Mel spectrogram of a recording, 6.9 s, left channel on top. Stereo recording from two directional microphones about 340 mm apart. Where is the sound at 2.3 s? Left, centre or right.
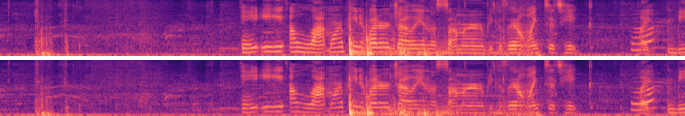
Centre.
